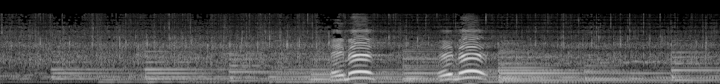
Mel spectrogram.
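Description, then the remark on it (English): An audience applauds steadily, a dense, even patter of clapping that runs the whole time while a voice calls out twice over it. “Let's give these people a big hand.”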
